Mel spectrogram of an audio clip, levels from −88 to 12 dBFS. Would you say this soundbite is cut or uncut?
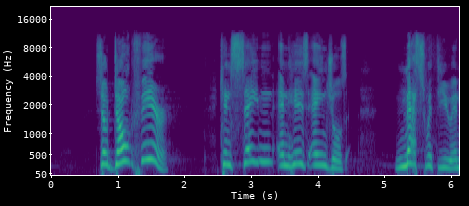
uncut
